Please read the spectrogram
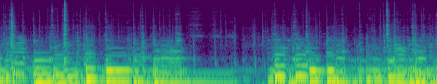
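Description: Jazz piano trio recording with a plucked double bass walking prominently in the low end, piano chords above it and occasional cymbal strikes. The playing thins out and gets quieter about three seconds in, then picks up again a second later.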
